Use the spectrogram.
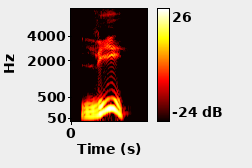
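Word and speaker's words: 鯉: 한자로는 리 리라고 읽어요.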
